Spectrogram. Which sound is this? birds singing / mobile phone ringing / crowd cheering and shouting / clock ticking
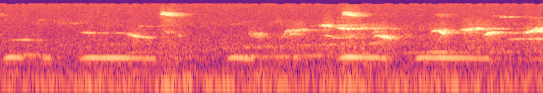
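birds singing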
